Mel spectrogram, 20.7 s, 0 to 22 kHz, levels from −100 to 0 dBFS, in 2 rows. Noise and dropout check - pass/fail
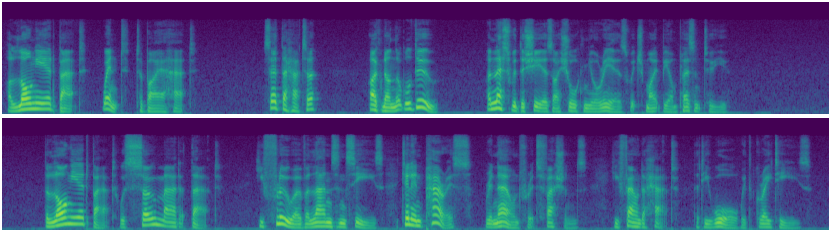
pass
